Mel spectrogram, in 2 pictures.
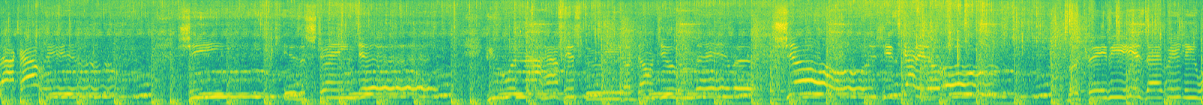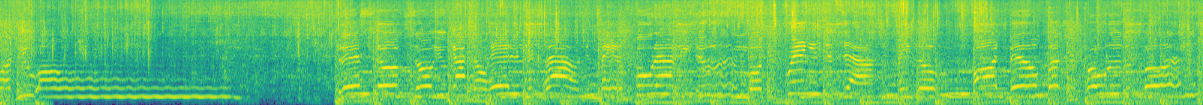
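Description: Background pop song with a steady beat and melody. The drums and bass drop out for a few seconds past the middle, then come back.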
